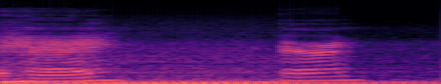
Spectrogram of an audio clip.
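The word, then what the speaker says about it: Deshaies: it in our Target it's called a hey Aaron but it's spelled uh d-e-s h a i e s 42 nautical miles I'm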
